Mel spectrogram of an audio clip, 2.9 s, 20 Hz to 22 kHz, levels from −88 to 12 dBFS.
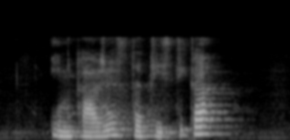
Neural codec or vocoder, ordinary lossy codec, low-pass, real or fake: codec, 44.1 kHz, 2.6 kbps, SNAC; none; 7.2 kHz; fake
